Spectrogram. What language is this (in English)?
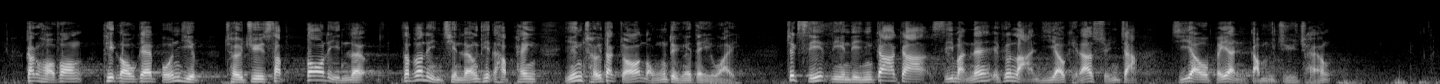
Cantonese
